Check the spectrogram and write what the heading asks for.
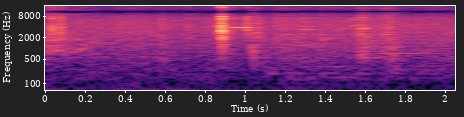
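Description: A few light mechanical clicks from a Brother SQ9000 sewing machine with its motor stopped, the sharpest about a second in, as its controls are worked at the end of the seam.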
